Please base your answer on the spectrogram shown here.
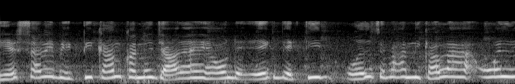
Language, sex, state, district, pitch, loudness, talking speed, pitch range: Hindi, male, Bihar, West Champaran, 320 Hz, -13 LUFS, 220 wpm, 275-335 Hz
